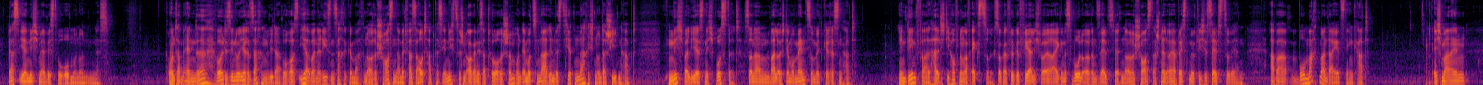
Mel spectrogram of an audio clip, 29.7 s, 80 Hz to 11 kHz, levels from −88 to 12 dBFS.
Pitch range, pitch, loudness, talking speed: 80-95 Hz, 90 Hz, -22 LUFS, 190 wpm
